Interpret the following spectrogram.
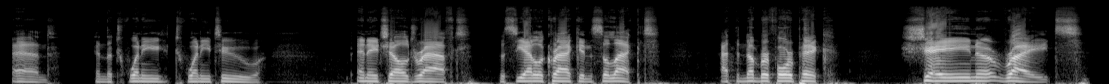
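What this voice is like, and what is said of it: Sports announcer voice. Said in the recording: “going to do my best announcer voice.”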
